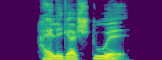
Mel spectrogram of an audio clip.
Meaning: Holy See (episcopal see of the Roman Catholic Church)
- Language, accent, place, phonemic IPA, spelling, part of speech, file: German, Germany, Berlin, /ˌhaɪ̯lɪɡɐ ˈʃtuːl/, Heiliger Stuhl, proper noun, De-Heiliger Stuhl.ogg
